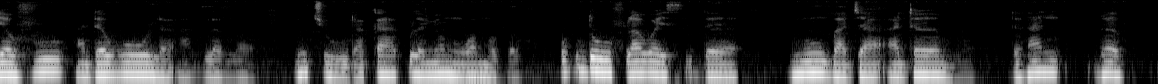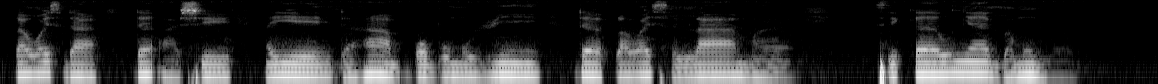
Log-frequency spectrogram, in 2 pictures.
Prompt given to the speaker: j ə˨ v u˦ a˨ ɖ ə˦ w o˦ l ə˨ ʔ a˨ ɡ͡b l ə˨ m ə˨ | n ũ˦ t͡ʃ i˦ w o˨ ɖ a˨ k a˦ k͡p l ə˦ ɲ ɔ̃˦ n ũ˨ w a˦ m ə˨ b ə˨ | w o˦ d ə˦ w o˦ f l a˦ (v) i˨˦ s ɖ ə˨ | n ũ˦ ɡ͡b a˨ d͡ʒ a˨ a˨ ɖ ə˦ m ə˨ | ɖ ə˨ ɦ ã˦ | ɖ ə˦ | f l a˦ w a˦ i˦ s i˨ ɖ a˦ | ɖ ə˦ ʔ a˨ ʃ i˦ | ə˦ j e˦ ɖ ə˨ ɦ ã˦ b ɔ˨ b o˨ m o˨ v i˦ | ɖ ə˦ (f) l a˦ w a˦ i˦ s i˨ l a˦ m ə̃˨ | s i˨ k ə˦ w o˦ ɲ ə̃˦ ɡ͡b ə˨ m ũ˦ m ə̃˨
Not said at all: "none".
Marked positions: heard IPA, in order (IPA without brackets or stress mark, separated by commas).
w, f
